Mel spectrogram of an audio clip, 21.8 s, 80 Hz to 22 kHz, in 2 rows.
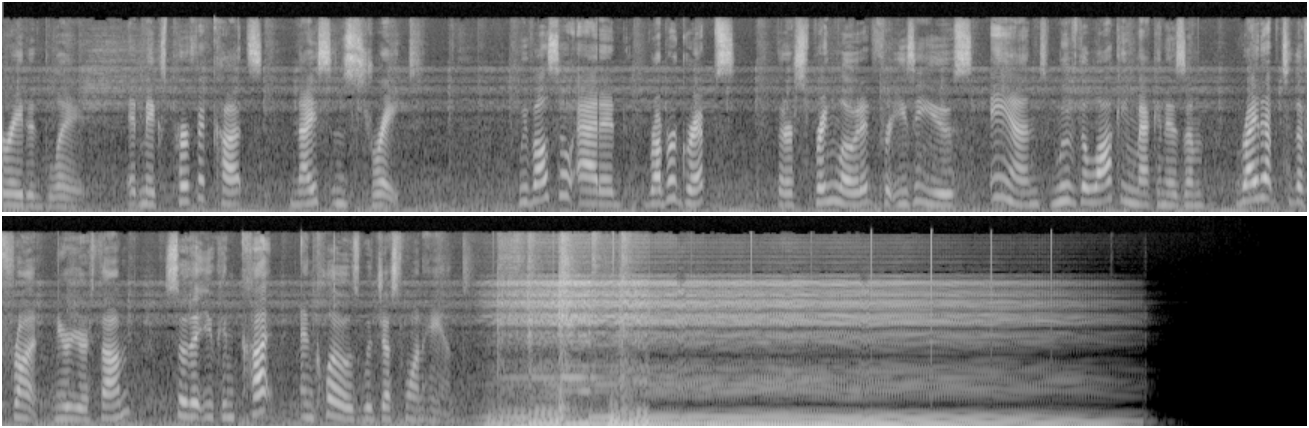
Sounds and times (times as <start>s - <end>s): Speech: 0.0s - 3.5s, 4.3s - 14.8s
Music: 0.0s - 20.6s.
